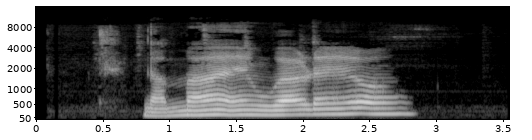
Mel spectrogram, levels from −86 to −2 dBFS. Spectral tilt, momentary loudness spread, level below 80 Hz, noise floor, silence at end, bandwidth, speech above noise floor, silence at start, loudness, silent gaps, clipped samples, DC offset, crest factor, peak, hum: -5.5 dB/octave; 17 LU; -66 dBFS; -64 dBFS; 0.7 s; 9.8 kHz; 43 dB; 0.45 s; -21 LUFS; none; under 0.1%; under 0.1%; 18 dB; -4 dBFS; none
